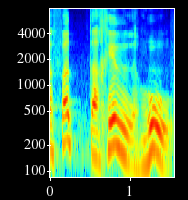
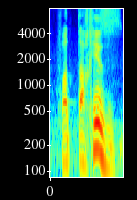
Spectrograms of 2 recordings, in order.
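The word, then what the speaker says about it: فَاتَّخِذْهُ: Huwa fattakhidhu, nah ini fattakhidh, huruf zal, pengucapannya jangan sampai jadi ketebalan. Fattakhiz, jangan, itu huruf za, tipis, za, fattakhidhu, hanya ha tebal, bukan ha.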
